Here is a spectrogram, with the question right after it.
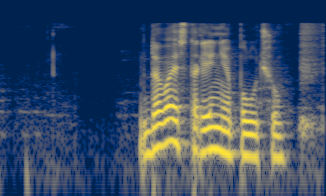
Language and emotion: Russian, neutral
